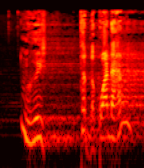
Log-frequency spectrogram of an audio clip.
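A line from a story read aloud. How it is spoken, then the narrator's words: Angry shout. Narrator (Vietnamese): Cổ Kỳ Nguyệt thấy Tiểu Diều Hâu bị thương nghiêm trọng, quát lên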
